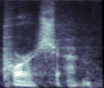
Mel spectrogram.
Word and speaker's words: Porsche: I think it was a 911 Porsche. You got to say it right, Porsche.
